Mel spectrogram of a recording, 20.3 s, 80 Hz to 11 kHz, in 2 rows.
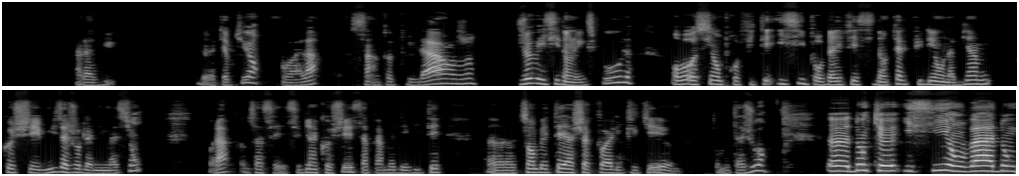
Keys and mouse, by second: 1.1 click, 2.9 click, 4.8 click, 6.9 click, 8.7 click, 11.1 click, 12.4 click, 14.4 click.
